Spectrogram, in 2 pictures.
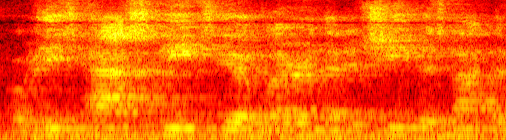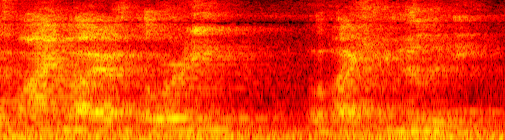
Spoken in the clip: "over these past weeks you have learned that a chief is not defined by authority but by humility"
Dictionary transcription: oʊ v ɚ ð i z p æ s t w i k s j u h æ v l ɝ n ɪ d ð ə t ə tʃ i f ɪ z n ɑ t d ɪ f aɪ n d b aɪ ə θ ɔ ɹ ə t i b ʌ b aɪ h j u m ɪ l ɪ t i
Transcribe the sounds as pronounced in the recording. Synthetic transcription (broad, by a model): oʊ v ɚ ð i z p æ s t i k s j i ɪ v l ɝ ɪ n ð ə t ə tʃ i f ɪ z n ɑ t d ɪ f aɪ n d b aɪ ə θ ɔ ɹ ə t i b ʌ b aɪ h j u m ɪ l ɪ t i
